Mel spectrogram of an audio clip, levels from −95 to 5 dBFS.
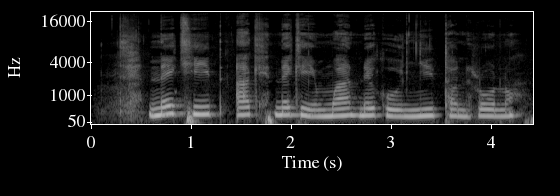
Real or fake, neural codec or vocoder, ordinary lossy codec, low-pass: real; none; none; none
